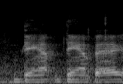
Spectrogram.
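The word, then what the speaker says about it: Dampé: Well, if the E is silent, then that would be right, wouldn't it? That's all I want you to do. Thought you had to get around his backside. You pronounce it like a moist cunt. It's pronounced dump.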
